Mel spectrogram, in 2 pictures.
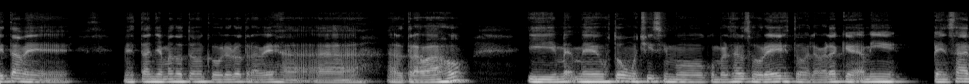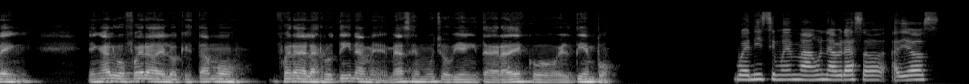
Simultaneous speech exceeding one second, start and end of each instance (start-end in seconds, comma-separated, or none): none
